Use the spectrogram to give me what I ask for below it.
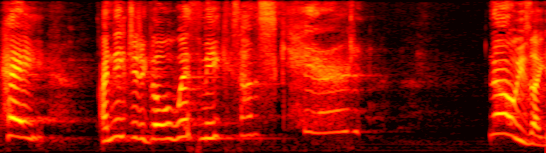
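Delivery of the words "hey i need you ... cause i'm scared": high, slow, timid plea for company; mock scared warrior. Warrior begging the judge to come, mock scared. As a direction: whine it like a frightened soldier. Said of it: "a warrior does not like".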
